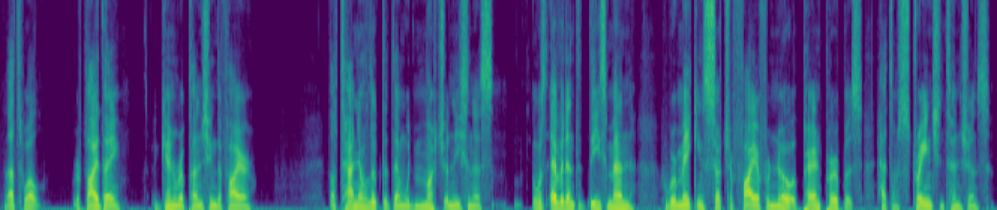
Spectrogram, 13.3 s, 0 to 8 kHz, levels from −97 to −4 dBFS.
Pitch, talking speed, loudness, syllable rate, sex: 135 Hz, 160 wpm, -22 LUFS, 5.6 syllables/s, male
